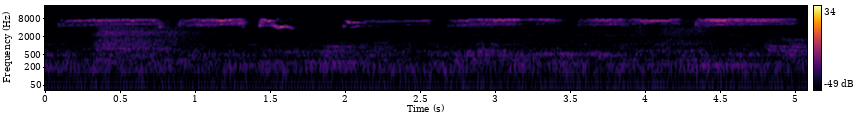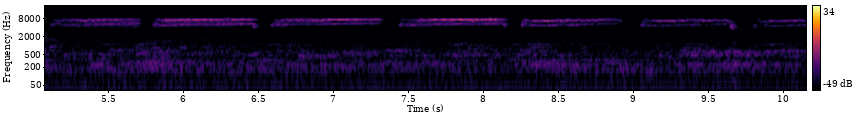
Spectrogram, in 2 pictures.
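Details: Begging pallid swift chicks at their nest, Jerez de la Frontera, 8 September 2022, live nest camera: continuous very high, hissing trills cut into bursts roughly every second, with lower scraping and rustling of the birds moving.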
